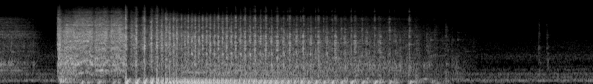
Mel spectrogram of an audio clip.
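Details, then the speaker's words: Old Spider forklift with its carburetor cleaned and the choke just fixed. The engine catches, runs rough and smoky for a few seconds, then dies; it only stays running with the key held on. "definitely something going on here it only stays running if my keys on"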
